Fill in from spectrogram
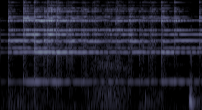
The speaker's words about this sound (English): What will you be using for a buzzer sound today? I have a Tibetan prayer bell.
